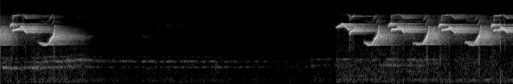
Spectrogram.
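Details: Bird singing high, sharp chirped notes that each swoop down and flick back up. A short phrase opens, then a long silence, then a quick run of four or five similar notes, with a faint steady hum behind.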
